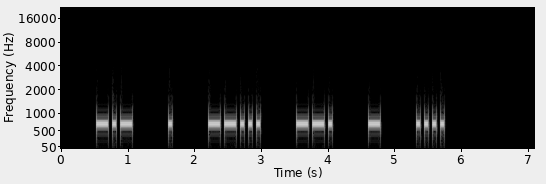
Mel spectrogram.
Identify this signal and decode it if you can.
Morse code, heard as a keyed tone, about 21 wpm, spaced as for 11 wpm, 700 Hz. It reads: KE7GTH
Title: USA Call Signs - 6 Characters - 3x Character Spacing - 20wpm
